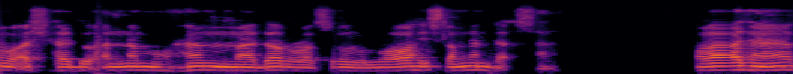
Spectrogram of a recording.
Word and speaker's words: Muhammad: Kemudian sama juga ya, kalau Muhammad itu emanya jangan dipanjangin. Kadang orang ditarik-tarik. Muhammad. Muhammad. Jangan begitu bacanya. Mudah, santai aja bacanya.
